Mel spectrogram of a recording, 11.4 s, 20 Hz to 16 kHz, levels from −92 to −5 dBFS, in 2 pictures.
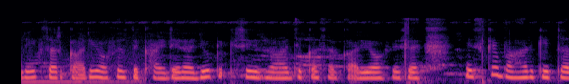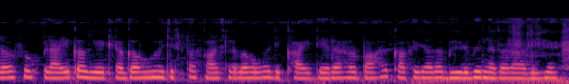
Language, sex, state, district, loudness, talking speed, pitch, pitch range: Hindi, male, Uttar Pradesh, Hamirpur, -38 LUFS, 210 wpm, 225 Hz, 215-235 Hz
